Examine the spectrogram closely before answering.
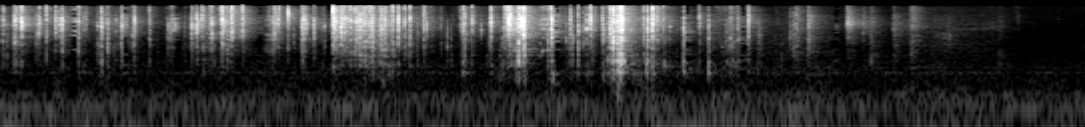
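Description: Plastic wrapper of a Topps Finest trading-card pack being torn open and crinkled by hand: a rapid, irregular run of crackles that thins out after about three seconds.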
